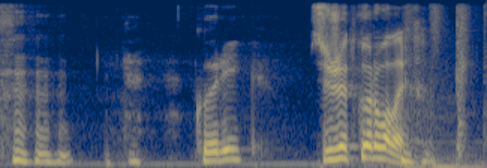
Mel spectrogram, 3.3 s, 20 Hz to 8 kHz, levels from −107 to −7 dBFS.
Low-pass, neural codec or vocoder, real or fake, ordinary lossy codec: 7.2 kHz; none; real; none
